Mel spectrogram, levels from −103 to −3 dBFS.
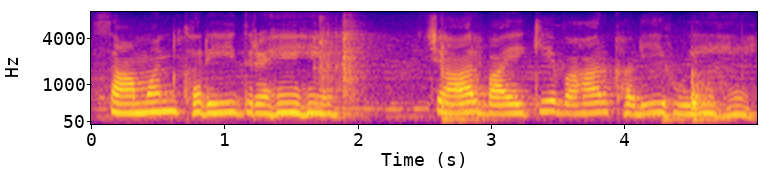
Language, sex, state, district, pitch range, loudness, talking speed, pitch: Hindi, female, Madhya Pradesh, Bhopal, 195-220 Hz, -15 LUFS, 145 wpm, 210 Hz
